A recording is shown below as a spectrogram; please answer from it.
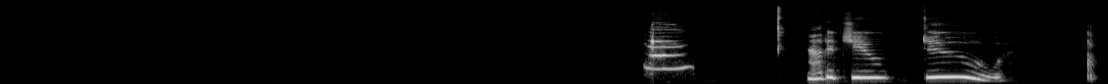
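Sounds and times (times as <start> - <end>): cat meow: 6.4 - 7.0.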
